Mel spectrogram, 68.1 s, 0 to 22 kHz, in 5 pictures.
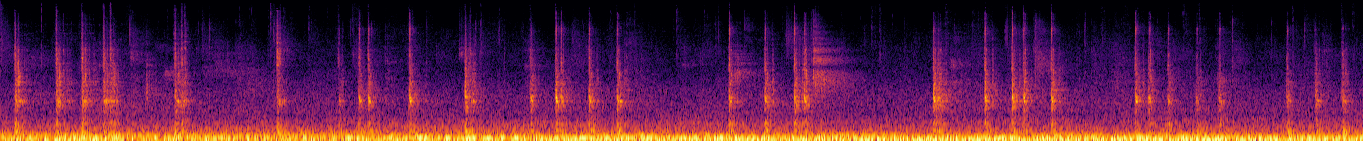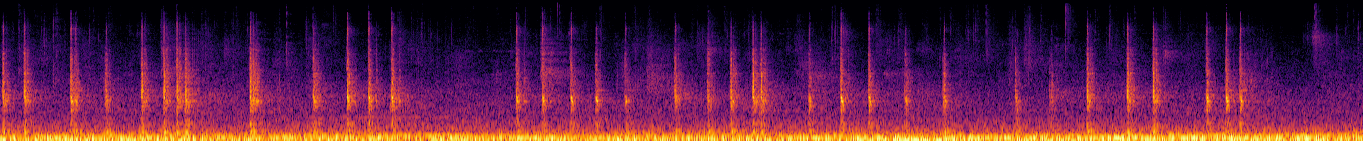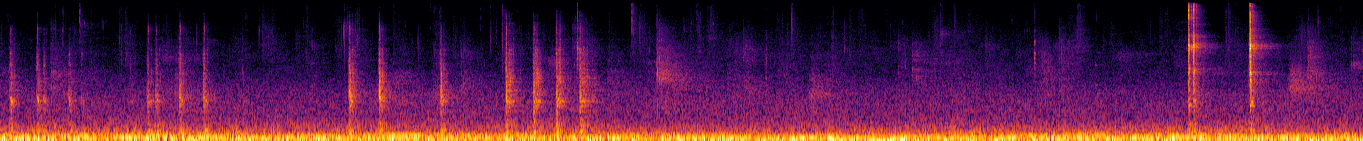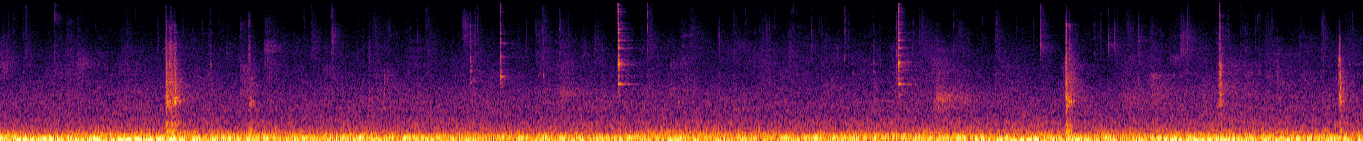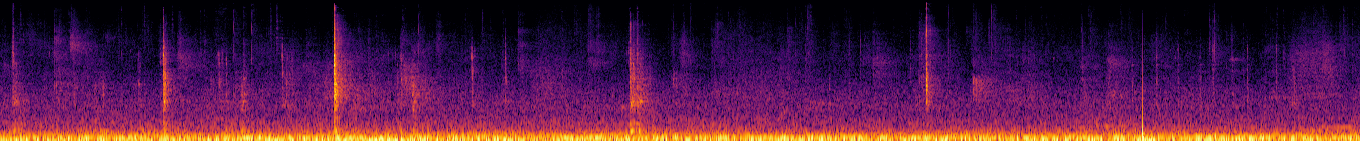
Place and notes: Punto Franco Nord, house, Trieste, Italy - typewriter
sounds of the typewriter, covered with sea salt, rust, lying on the raw stony floor, the only object there, on the ground floor of abandoned house number 25, Trieste old harbor ambience ...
